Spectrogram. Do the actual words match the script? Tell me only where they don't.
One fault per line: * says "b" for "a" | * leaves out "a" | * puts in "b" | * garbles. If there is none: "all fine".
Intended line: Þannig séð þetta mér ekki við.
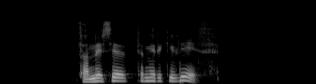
all fine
